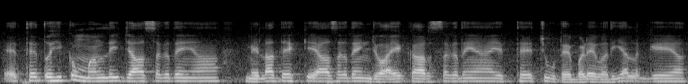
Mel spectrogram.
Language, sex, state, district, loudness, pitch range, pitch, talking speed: Punjabi, male, Punjab, Kapurthala, -17 LUFS, 140-155 Hz, 150 Hz, 190 wpm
